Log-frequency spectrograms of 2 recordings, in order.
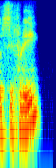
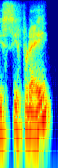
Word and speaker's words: Sifrei: In Yiddish, it's called the Sifri. The more correct pronunciation would be Sifrei.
